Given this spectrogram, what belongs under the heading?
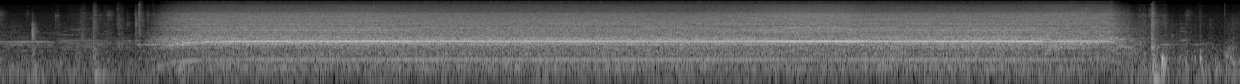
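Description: Hot air gun heat-setting airbrushed paint on a bluegill crankbait, switching on with a steady whooshing whine that runs evenly for about twelve seconds before cutting off.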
